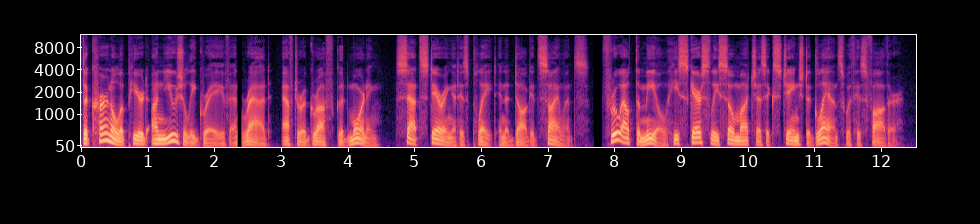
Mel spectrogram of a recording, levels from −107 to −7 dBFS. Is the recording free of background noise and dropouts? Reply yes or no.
no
